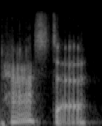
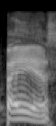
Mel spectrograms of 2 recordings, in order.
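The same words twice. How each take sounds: First: It is said with an American accent. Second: It is said with an Italian accent.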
